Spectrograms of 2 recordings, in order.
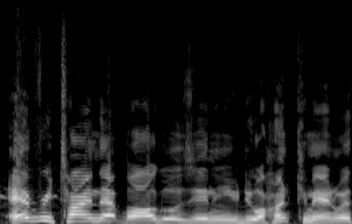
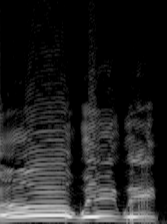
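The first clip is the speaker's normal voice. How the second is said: excited call; 6 semitones higher, much slower than usual. Retold or imitated. Retold excited call to dog.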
